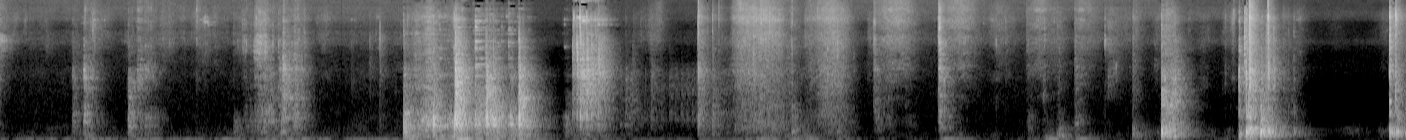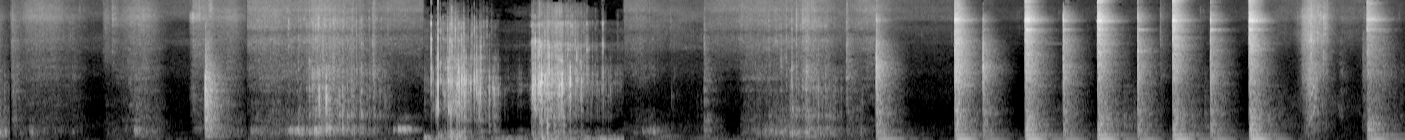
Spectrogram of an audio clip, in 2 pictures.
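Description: Rotten wood being scraped and broken apart with a metal scraper, and the crumbled wood swept with a brush into a plastic bucket. Near the end, a hammer strikes a metal punch at the hub of a wooden wheel, about two blows a second.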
